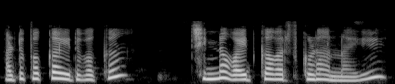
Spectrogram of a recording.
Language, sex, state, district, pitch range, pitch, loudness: Telugu, female, Andhra Pradesh, Annamaya, 220-285 Hz, 245 Hz, -17 LUFS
